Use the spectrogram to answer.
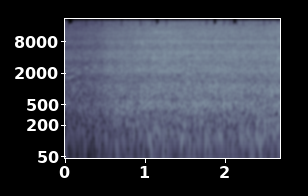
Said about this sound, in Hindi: तो ये नदी पार इस प्रकार करनी पड़ती है हमें।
